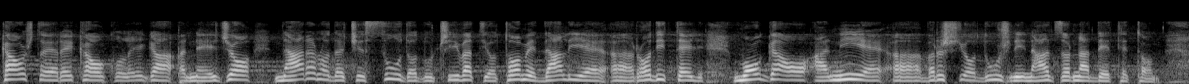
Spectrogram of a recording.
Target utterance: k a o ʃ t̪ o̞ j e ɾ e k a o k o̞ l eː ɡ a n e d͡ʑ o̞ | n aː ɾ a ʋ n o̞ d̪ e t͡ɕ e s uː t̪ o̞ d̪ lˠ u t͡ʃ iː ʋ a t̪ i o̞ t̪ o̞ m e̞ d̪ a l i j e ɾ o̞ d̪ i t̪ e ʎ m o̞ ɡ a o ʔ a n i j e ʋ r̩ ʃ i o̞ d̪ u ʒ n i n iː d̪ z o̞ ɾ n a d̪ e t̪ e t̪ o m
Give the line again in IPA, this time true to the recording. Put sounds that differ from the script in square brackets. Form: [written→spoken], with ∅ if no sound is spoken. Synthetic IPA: k a o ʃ t̪ o̞ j e ɾ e k a o k o̞ l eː ɡ a n e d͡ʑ o̞ | n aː ɾ a ʋ n o̞ d̪ [e→a] t͡ɕ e s uː [t̪→d̪] o̞ d̪ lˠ u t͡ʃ iː ʋ a t̪ i o̞ t̪ o̞ m e̞ d̪ a l i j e ɾ o̞ d̪ i t̪ e ʎ m o̞ ɡ a o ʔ a n i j e ʋ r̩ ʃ i o̞ d̪ [u→uː] ʒ n i n [iː→aː] d̪ z o̞ ɾ n a d̪ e t̪ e t̪ o m

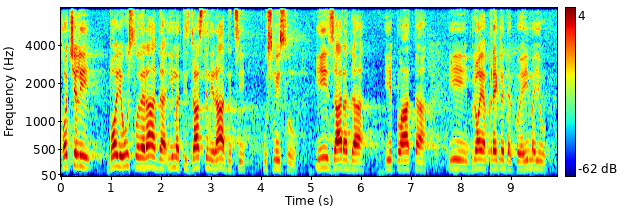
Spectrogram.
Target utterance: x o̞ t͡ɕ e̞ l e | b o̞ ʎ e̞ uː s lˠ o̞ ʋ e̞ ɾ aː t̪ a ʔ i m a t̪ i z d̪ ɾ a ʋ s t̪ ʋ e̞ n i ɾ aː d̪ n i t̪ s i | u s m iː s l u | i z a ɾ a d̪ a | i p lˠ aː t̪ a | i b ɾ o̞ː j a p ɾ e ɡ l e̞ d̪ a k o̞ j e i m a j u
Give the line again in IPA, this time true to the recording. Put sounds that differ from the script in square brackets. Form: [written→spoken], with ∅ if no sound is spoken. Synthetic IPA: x o̞ t͡ɕ e̞ l [e→i] | b o̞ ʎ e̞ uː s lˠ o̞ ʋ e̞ ɾ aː [t̪→d̪] a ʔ i m a t̪ i z d̪ ɾ a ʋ s t̪ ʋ e̞ n i ɾ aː d̪ n i t̪ s i | u s m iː s l u | i z a ɾ a d̪ a | i p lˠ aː t̪ a | i b ɾ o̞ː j a p ɾ e ɡ l e̞ d̪ a k o̞ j e i m a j u

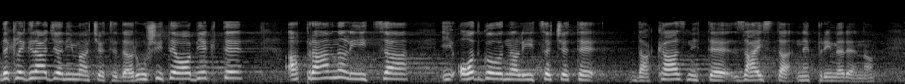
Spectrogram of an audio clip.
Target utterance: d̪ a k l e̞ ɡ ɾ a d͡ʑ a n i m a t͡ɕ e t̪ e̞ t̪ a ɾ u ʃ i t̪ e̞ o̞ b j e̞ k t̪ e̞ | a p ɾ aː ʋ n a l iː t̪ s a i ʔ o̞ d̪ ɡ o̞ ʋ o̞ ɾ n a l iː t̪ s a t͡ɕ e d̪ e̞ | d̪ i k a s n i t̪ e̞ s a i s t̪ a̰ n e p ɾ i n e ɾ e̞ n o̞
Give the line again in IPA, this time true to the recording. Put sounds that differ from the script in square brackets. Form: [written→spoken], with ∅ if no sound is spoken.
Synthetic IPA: d̪ a k l e̞ ɡ ɾ a d͡ʑ a n i m a t͡ɕ e t̪ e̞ [t̪→d̪] a ɾ u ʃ i t̪ e̞ o̞ b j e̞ k t̪ e̞ | a p ɾ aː ʋ n a l iː t̪ s a i ʔ o̞ d̪ ɡ o̞ ʋ o̞ ɾ n a l iː t̪ s a t͡ɕ e [d̪→t̪] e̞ | d̪ [i→a] k a [s→z] n i t̪ e̞ [s→z] a i s t̪ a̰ n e p ɾ i [n→m] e ɾ e̞ n o̞

